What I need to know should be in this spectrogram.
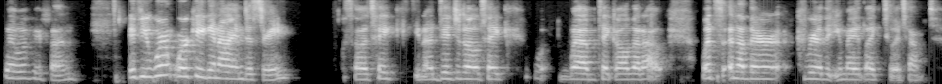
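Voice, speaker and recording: A woman's voice: medium pitch, a little fast, low-quality recording. A woman in her early fifties hosting a video call interview, friendly and chatty, laughing easily. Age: 50s. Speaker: host.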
